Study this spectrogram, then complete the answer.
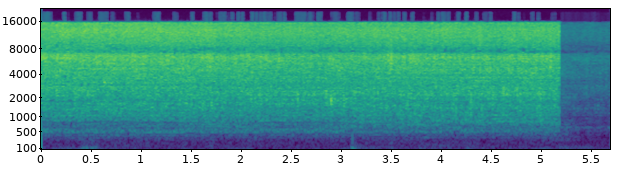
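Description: Marinated cauliflower for a vegetarian roast hitting a hot pan of oil with ginger, giving a loud, steady, close sizzle that cuts off abruptly near the end.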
